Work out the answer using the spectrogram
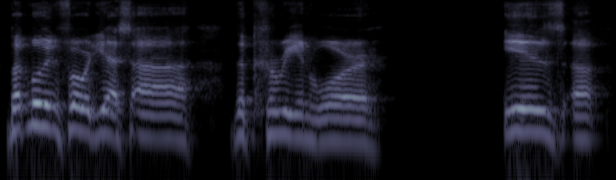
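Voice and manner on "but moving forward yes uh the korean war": usual speaking voice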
